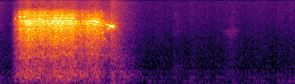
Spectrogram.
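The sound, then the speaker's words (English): A single deep inhale during a breathing exercise in a healing talking circle: a soft, breathy rush of air lasting about a second, then near silence. “Please close your eyes. And let's inhale for four.”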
